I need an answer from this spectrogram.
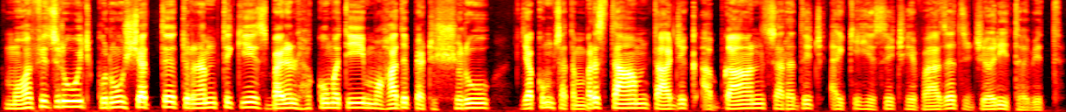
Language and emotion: Kashmiri, neutral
